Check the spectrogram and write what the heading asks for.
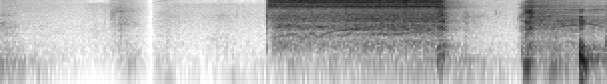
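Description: An espresso machine's milk steam wand lets out a loud, steady hiss for about a second, then a shorter burst of steam follows with a brief thud.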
